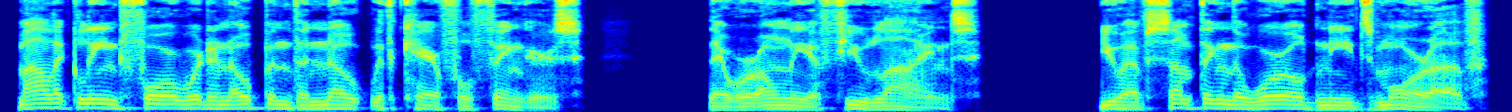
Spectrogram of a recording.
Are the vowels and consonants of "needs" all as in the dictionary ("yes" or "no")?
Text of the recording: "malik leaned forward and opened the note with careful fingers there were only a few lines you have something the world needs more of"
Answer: yes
